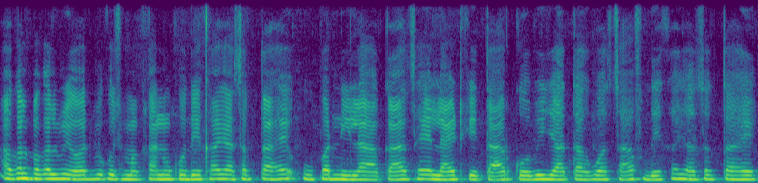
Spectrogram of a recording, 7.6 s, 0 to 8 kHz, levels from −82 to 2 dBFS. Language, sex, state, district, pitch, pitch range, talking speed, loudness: Hindi, male, Bihar, Supaul, 185 Hz, 175-195 Hz, 215 wpm, -14 LUFS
